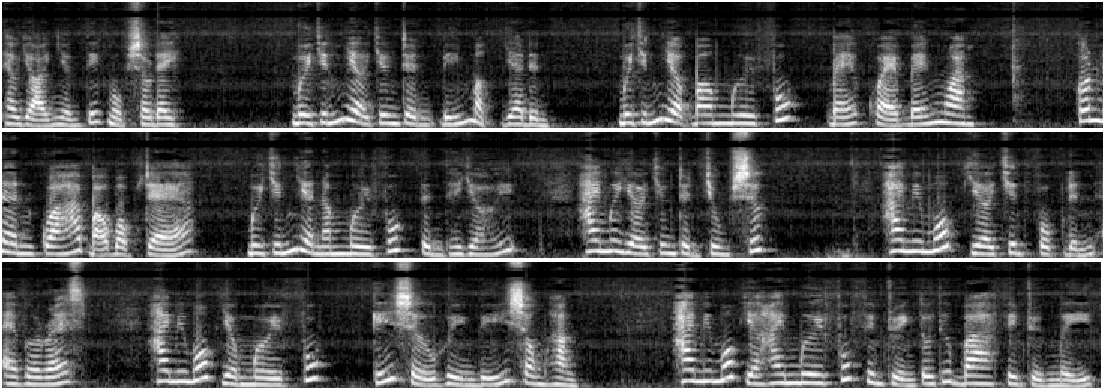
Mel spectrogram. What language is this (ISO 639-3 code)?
vie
